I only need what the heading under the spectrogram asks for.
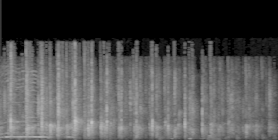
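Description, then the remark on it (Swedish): An audience applauds steadily for about four seconds, many hands blending into a dense, crackling patter, with a short high whoop near the start and scattered voices mixed in. “Stor applåd.”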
